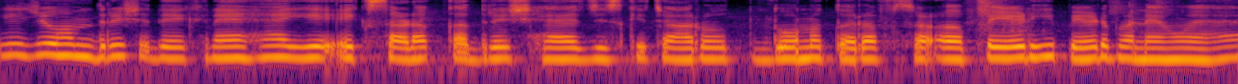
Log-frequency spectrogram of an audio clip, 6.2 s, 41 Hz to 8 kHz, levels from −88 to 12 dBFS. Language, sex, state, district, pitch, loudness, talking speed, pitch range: Hindi, female, Chandigarh, Chandigarh, 210 Hz, -15 LUFS, 230 wpm, 200-220 Hz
